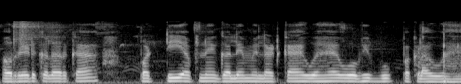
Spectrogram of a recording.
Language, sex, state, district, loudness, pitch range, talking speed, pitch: Hindi, male, Jharkhand, Garhwa, -14 LUFS, 140-150 Hz, 220 wpm, 145 Hz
